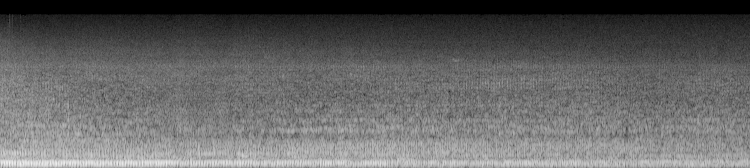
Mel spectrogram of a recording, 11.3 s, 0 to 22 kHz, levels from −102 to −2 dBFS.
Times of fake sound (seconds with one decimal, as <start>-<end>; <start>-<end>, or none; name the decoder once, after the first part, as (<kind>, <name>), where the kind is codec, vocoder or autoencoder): 2.4-3.5 (codec, SNAC)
